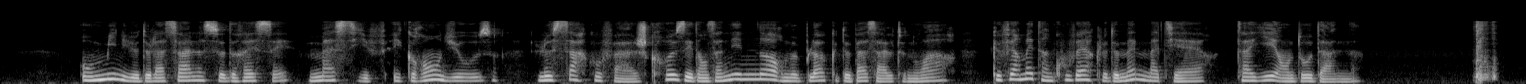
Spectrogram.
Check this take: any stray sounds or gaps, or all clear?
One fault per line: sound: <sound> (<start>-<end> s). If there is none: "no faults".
sound: thud (14.7-15.0 s)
